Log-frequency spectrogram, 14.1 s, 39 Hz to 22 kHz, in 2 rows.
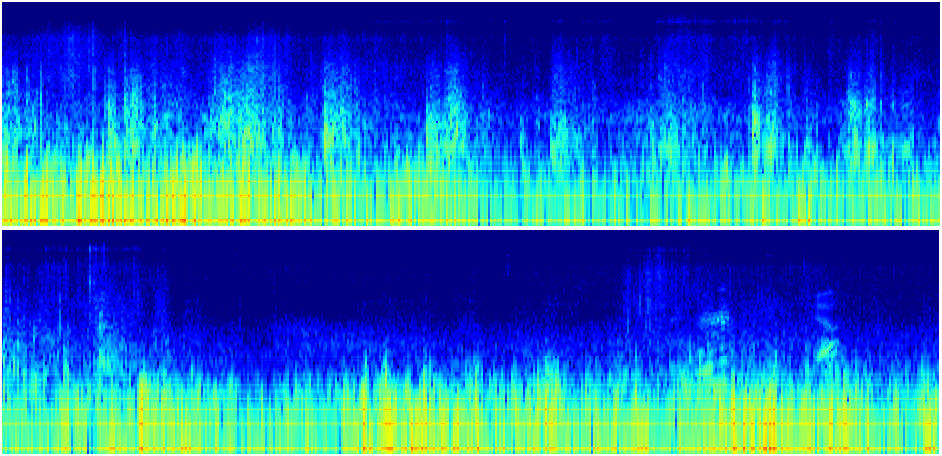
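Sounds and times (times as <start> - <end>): wind rumbling on microphone: 0.0 - 14.0.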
